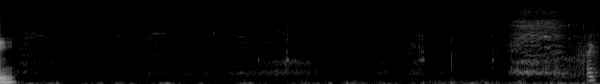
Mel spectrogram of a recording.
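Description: Small 1/24-scale electric RC monster truck driving: mostly very faint, then about five seconds in a hiss of its tyres running over gravel that lasts about a second.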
